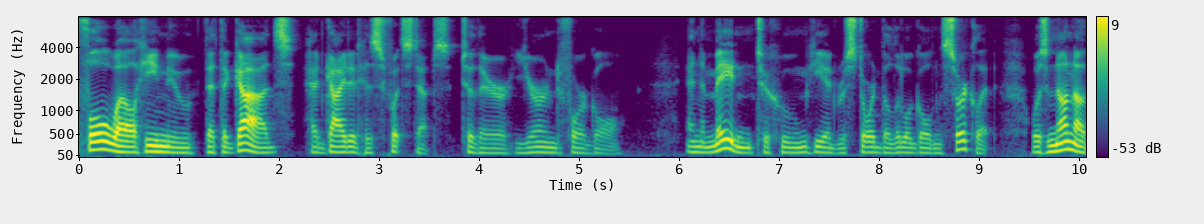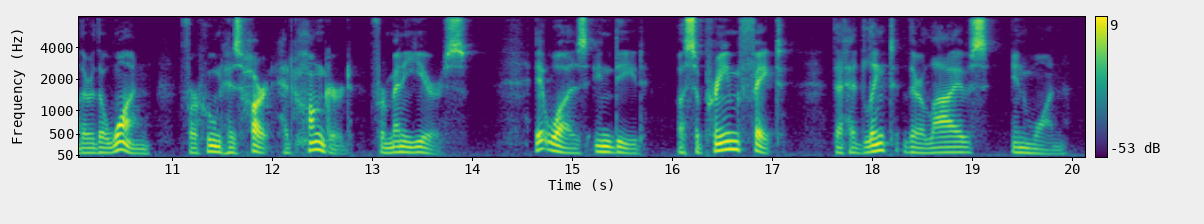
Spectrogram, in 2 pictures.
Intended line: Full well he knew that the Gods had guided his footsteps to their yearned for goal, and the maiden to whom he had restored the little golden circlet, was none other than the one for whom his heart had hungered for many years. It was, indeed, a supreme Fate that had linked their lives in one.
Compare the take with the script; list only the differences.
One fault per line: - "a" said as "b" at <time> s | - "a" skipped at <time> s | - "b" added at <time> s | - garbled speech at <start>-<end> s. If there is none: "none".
- "than" skipped at 10.2 s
